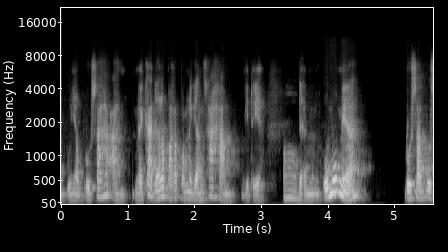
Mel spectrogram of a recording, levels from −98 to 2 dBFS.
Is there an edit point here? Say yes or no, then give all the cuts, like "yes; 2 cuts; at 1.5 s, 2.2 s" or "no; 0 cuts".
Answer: yes; 1 cut; at 1.0 s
